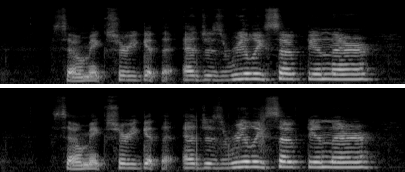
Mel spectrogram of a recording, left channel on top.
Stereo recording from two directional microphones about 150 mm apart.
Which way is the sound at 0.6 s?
40° right (ahead or behind).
